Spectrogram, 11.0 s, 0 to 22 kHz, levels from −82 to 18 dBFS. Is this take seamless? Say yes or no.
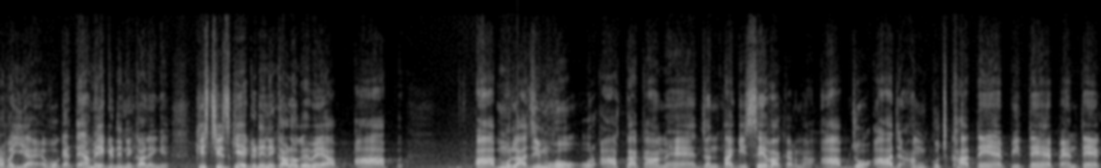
yes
